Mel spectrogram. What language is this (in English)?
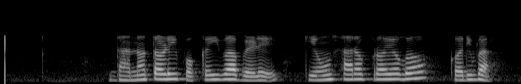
Odia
